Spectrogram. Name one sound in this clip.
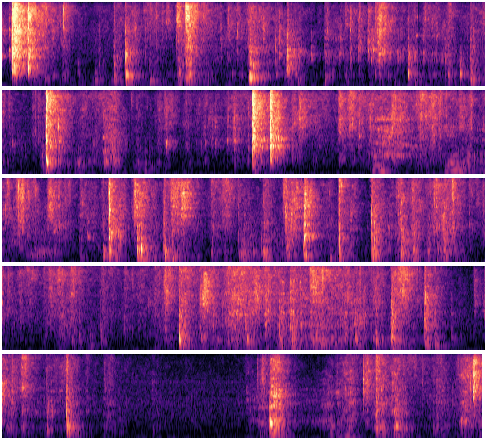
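Cardboard boxes rustle and knock as they are handled.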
